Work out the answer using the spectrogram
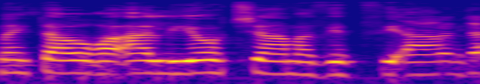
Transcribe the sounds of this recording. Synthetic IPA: ajtaoʁaʔalijo̞tʃamazjet͡siʔa

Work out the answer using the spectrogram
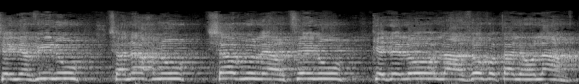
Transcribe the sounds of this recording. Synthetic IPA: ʃemjavinu | ʃeanaχnu | ʃavnule̞aʁt͡se̞nu | ke̞d̪ejlo̞laːzo̞vo̞tale̞o̞lam

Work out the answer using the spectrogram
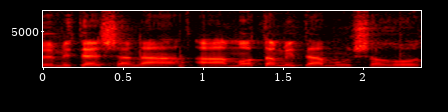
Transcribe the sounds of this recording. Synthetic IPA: bemid̪ejʃanaaːmo̞t̪amidamuʃaʁo

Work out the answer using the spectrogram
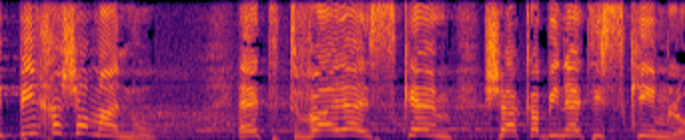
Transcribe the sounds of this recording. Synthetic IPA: piχaʃamanu | et̪ːvajaeske̞mʃeakabinethiskimlo̞

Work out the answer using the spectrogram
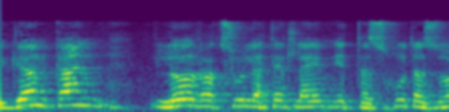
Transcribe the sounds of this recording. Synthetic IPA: eɡamkan | lo̞ɾat͡sulat̪e̞t̪lahe̞met̪azχut̪hazo

